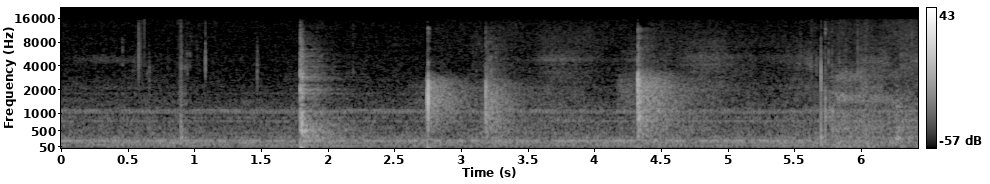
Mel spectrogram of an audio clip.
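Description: A Russian pyramid billiard shot: the cue strikes the cue ball about two seconds in, then the heavy balls hit each other in a quick run of sharp clicks, the loudest just under three seconds in and two more over the next second and a half.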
